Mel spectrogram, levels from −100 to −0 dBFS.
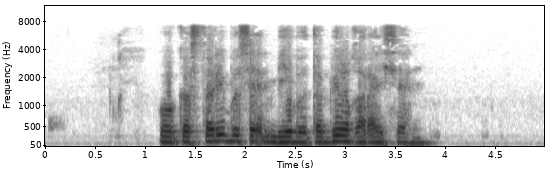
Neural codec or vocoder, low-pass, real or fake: none; 7.2 kHz; real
